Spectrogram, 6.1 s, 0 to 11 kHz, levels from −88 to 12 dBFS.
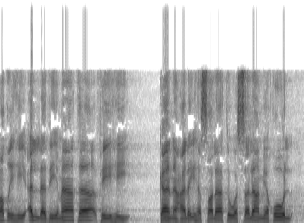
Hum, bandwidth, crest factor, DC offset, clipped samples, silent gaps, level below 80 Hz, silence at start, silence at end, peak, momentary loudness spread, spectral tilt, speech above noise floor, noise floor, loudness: none; 11 kHz; 12 dB; under 0.1%; 0.2%; none; -50 dBFS; 0 s; 0.25 s; 0 dBFS; 6 LU; -4 dB/octave; 36 dB; -48 dBFS; -12 LUFS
